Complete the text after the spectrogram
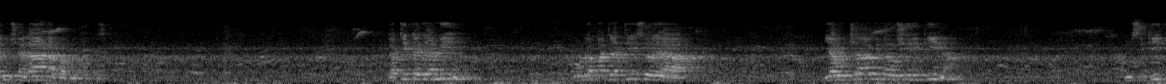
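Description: A man speaks calmly in short phrases with pauses, heard through a microphone in a room with a slight echo.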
